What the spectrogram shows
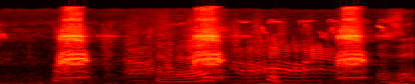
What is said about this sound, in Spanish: Una degollada es un mirador a los dos lados de la ventana la caldera de Tauriente, ah, un, un despeñadero. Están nuestros amigos los cuervos. ¡Ah!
